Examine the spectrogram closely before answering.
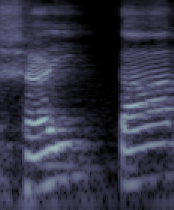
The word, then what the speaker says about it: الشيطان: এটা যে হচ্ছে শাইতান আর শাইত, তর আওয়াজটা মোটা হবে, আমাদের অনেক সময় হয়তো পাতলা হয়ে যেতে পারে, একটু খেয়াল করে পড়ব।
